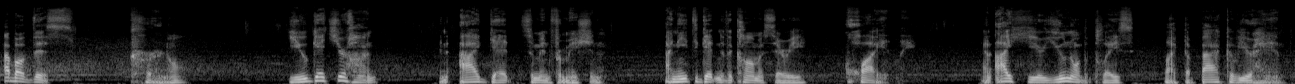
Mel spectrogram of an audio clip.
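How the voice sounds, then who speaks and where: Businesslike game mercenary: low, wry, measured, faint ambient noise. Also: male voice, animated, creaky, a little mellow. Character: cool, businesslike male mercenary bargaining for information. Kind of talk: video game dialogue acting.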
